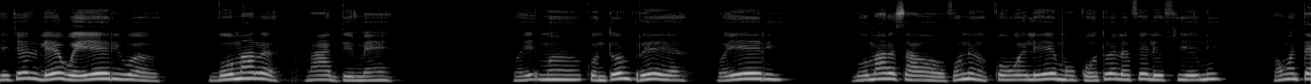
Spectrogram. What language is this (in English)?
Akebu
